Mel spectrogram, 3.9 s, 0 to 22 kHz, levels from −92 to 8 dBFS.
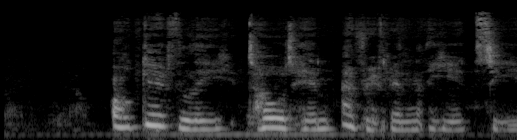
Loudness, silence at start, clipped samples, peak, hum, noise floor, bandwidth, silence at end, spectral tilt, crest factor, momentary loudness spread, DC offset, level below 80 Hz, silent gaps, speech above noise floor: -37 LUFS; 0.85 s; under 0.1%; -20 dBFS; none; -70 dBFS; 16 kHz; 0 s; -4 dB/octave; 18 dB; 12 LU; under 0.1%; -80 dBFS; none; 33 dB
